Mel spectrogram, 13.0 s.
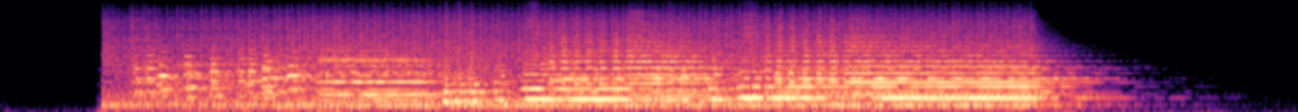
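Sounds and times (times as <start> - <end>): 
fanfare: 1.0 - 11.4.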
